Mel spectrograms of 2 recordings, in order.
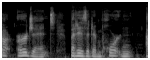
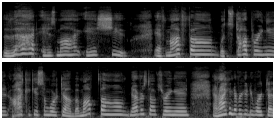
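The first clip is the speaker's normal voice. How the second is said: mock full venting rant, pitched up, unrestrained; 7 semitones higher than usual. Retelling a workshop participant's complaint about interruptions: imitating a venting outburst. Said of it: "she went off".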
